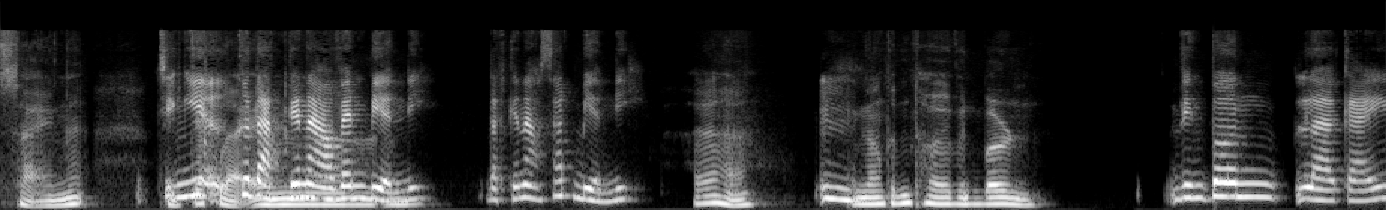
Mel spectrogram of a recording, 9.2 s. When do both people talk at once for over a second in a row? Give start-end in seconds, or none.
1.1-2.8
